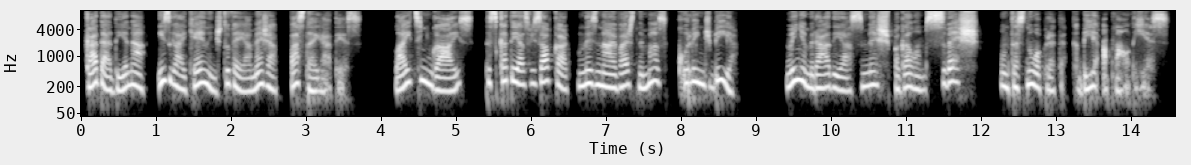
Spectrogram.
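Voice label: Latvian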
